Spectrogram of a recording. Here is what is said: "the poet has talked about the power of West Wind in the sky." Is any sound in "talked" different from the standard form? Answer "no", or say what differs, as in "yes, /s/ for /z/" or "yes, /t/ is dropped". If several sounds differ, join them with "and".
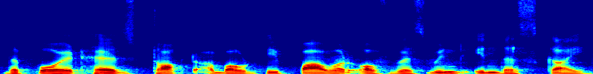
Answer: no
